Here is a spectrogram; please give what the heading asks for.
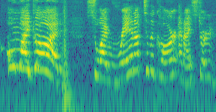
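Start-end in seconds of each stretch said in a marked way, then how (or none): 0.1-1.0 loud, high shout of panic; a sudden realisation of loss; panicked yell. Retold or imitated. Realizing the case is left in the car, panicked shout. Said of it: "I was like".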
